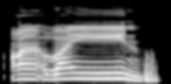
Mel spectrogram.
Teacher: غین، ادنائے حلق سے ادا ہوگا، غین۔ اس کو عین غین نہیں پڑھیں گے، جبکہ کچھ لوگ ابھی بھی تھوڑا سا عین غین کی آواز دیتے ہیں، جبکہ اس کو پڑھیں گے عین غین۔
